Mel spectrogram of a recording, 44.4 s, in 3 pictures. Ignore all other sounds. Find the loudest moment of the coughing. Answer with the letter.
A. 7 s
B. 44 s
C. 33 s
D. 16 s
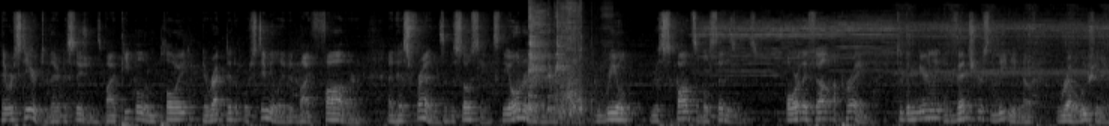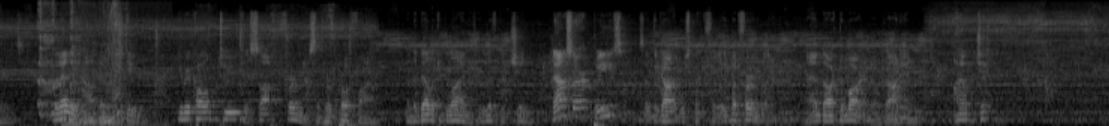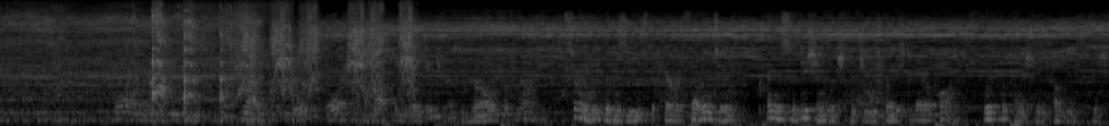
A.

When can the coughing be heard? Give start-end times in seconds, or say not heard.
7.0-7.7, 15.2-16.1, 31.6-32.6.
